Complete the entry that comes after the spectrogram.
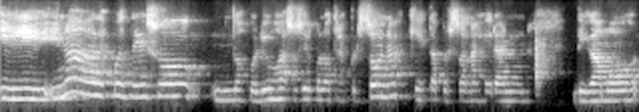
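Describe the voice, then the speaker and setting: The woman uses an ordinary speaking voice at a moderate pace. Her pitch is fairly high, with ordinary pitch variation. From Chile. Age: 20s. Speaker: entrepreneur. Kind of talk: interview.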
